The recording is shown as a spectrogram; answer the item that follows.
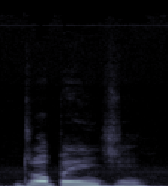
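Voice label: "drop engine oil", Nigerian Pidgin, female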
